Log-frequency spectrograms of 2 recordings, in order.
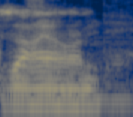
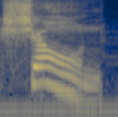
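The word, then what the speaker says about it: Xion: Yeah, I think I pronounced it like Zion. I probably would pronounce it like that as well. And then it was like it got to that one scene. It's like shown.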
